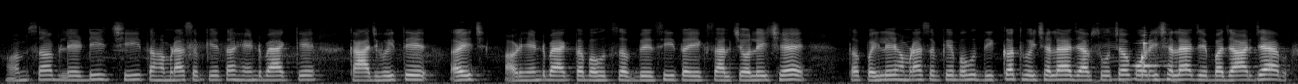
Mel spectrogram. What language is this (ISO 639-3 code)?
mai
